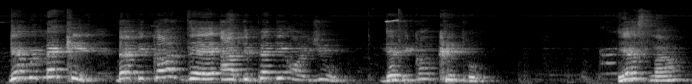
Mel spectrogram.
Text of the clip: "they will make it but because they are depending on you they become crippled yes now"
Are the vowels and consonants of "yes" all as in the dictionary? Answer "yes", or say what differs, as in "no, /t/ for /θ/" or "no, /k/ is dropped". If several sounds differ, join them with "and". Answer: yes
